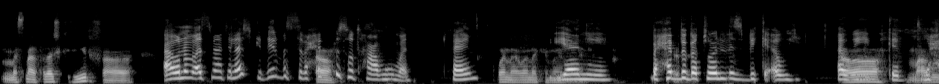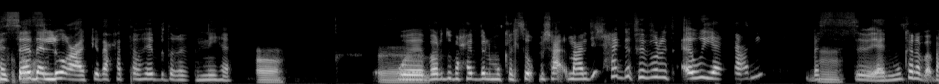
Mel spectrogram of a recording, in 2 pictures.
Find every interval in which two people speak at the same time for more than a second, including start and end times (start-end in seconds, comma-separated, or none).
8.4-9.8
